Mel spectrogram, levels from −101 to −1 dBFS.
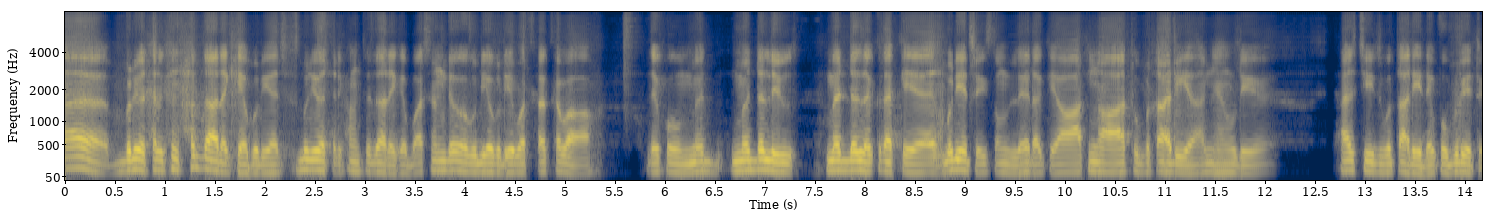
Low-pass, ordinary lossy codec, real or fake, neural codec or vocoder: none; none; fake; codec, 16 kHz, about 1 kbps, DyCAST, with the encoder's durations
